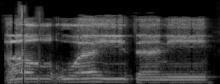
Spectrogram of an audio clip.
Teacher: ghain sifatnya adalah rakhawah, aliran suara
